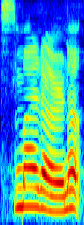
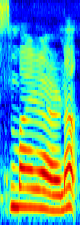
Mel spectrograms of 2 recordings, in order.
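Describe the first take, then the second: First: The final n is followed by a full vowel. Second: The final n is followed by a full vowel.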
